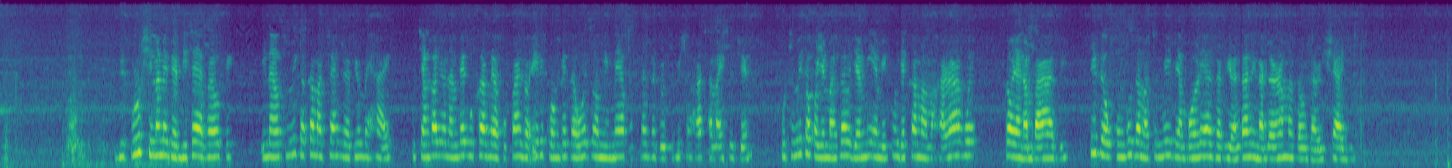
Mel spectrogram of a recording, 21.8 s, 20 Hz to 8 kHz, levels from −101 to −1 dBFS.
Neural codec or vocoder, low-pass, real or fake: codec, 16 kHz in and 24 kHz out, 2.2 kbps, FireRedTTS-2 codec; 7.2 kHz; fake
